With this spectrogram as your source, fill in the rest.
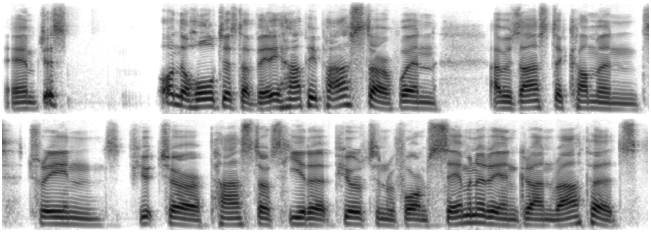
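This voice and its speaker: In a relaxed interview, a middle-aged pastor and seminary professor from Scotland speaks thoughtfully, pausing now and then, laughing softly, and restarting sentences. He has a medium-pitched, fairly bright, clean voice. The close, dry recording lacks room sound, and its top end comes across slightly muffled and dull.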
